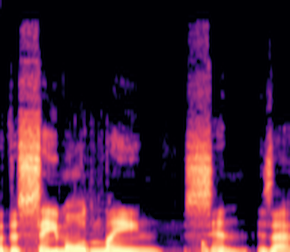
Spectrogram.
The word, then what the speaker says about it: Auld Lang Syne: I- The same old Lang Sin. Is that how you say it? Scene. You guys know that song? Maybe same old. Oh, Auld Lang Syne.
